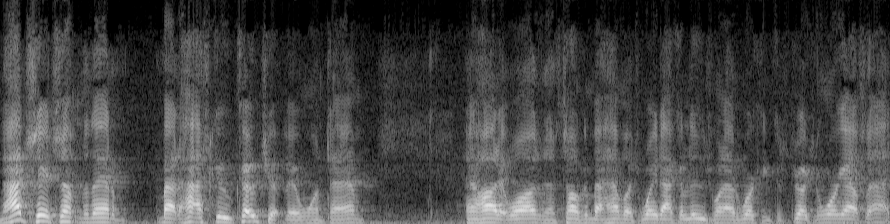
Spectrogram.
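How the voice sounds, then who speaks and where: With a Southern US accent, a man of fairly high pitch talks at a fairly quick pace with ordinary pitch variation. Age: 70s. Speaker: retired tradesman vlogger. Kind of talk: casual monologue. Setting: outdoors on porch.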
